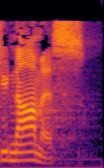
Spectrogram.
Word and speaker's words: dunamis: It comes from the Greek word dunamis, which is spelled D-U-N-A-M-I-S. Dunamis. D-U-N-A-M-I-S.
